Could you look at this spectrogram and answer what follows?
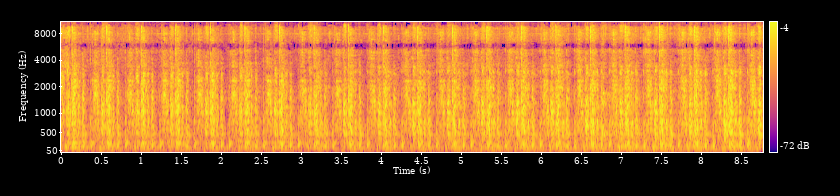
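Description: An electric cigarette rolling machine runs continuously, a steady close mechanical chatter with rapid regular pulses and no pauses or talking.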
